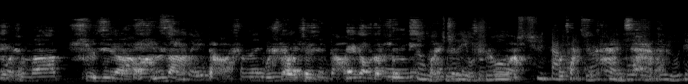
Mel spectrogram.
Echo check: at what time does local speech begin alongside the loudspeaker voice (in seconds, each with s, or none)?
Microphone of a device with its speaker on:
4.1 s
